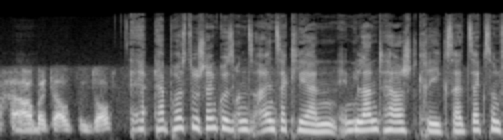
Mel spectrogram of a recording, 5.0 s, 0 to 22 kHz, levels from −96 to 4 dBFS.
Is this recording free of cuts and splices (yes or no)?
no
